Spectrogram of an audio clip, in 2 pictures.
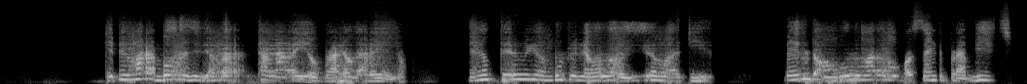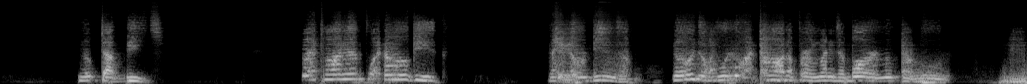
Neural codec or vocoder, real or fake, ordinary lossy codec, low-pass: codec, 44.1 kHz, 0.9 kbps, DAC; fake; none; 19.8 kHz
